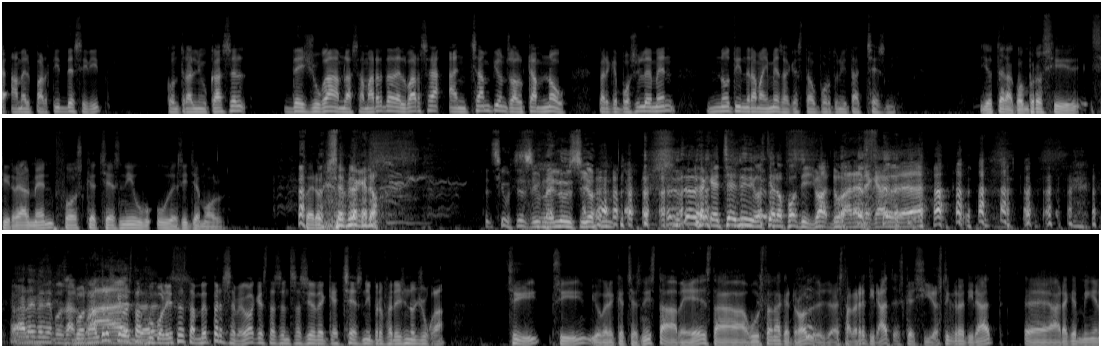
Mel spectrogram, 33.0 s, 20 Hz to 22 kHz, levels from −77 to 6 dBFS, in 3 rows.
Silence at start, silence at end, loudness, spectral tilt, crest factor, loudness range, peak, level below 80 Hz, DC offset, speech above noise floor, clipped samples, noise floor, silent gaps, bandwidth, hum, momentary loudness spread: 0 s; 0 s; -28 LUFS; -5.5 dB/octave; 18 dB; 7 LU; -10 dBFS; -56 dBFS; under 0.1%; 41 dB; under 0.1%; -68 dBFS; none; 14 kHz; none; 12 LU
